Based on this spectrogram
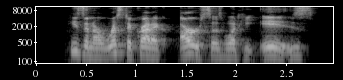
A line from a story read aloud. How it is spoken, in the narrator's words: Ron muttered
